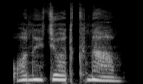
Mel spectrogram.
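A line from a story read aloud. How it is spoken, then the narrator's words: Whisper. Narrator (Russian): Она прошептала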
